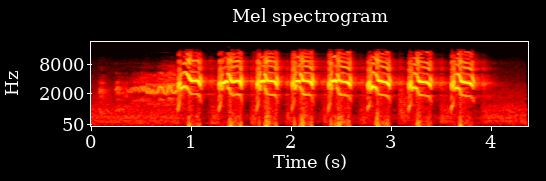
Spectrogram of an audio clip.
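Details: A household pet parrot screams in a steady series of eight harsh, high squawks, each about half a second apart, rising in loudness at the start.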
